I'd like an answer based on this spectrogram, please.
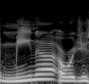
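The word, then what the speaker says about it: MENA: oh hang on Mina stands for Middle East and North Africa they Pro people probably say me right yeah the abbreviation me is pronounced as a word not as the letters according to Google AI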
